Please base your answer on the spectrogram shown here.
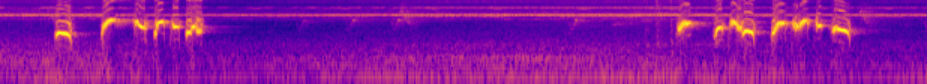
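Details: Red-whiskered bulbul singing a fired-up 'căng lửa' style training song, used as a lure song for training other bulbuls: two quick phrases of about six warbled, sliding notes, roughly four seconds apart, over a steady high-pitched whine.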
